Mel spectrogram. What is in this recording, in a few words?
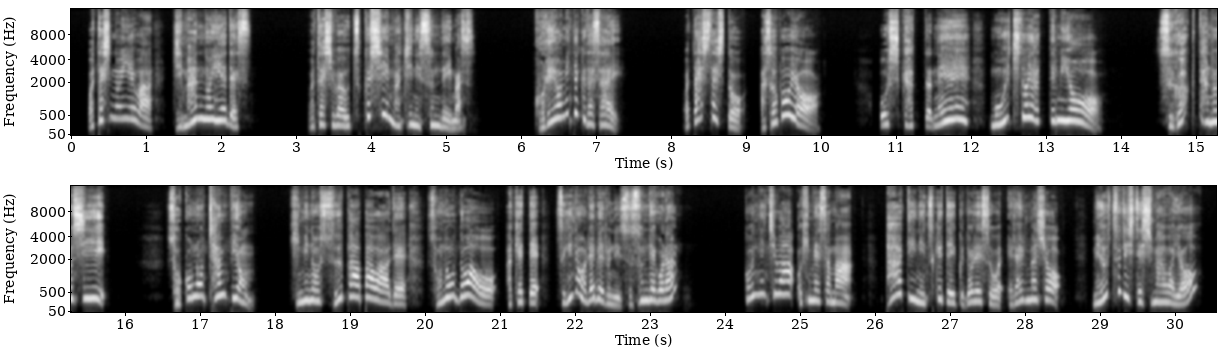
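Japanese female children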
